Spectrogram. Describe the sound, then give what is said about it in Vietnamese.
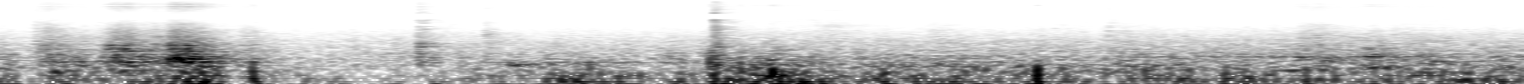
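A machine case box is opened, with a few sharp clicks and knocks over a faint steady hiss. “Mình xin mở xin cái hộp máy.”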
